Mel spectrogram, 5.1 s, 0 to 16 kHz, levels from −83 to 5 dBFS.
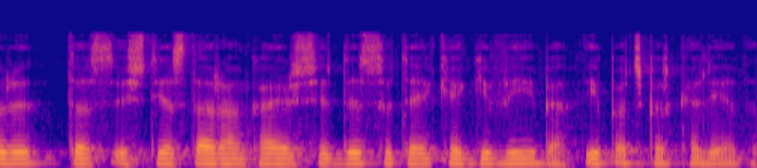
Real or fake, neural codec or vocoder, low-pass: fake; codec, 16 kHz, 4.8 kbps, FACodec; 7.2 kHz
